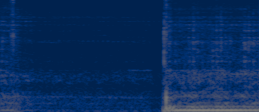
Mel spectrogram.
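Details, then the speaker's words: Washing machine motor without a capacitor: a faint sound suddenly jumps to a strong, steady low hum when supply is moved to the other winding during a test to find the capacitor and power wiring and the rotation direction. "cómo cambió ven cómo cambió se intensificó"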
